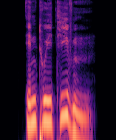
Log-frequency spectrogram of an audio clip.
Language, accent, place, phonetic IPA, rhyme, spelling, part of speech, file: German, Germany, Berlin, [ˌɪntuiˈtiːvm̩], -iːvm̩, intuitivem, adjective, De-intuitivem.ogg
- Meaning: strong dative masculine/neuter singular of intuitiv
